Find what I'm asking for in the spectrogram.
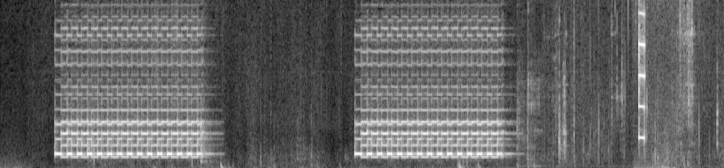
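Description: Telephone bell ringing in a Hindi TV serial home scene, two loud electronic ring bursts of about one and a half seconds each, separated by a pause, followed by faint rustling and a short click.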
